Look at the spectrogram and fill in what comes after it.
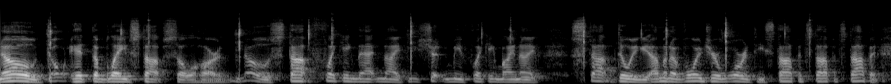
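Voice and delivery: mock nagging scolding, repeated over and over. Giving knife-handling advice, imagining Chris Reeve behind you: mock-scolding as Chris Reeve. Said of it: "wagging his finger at you, going".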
